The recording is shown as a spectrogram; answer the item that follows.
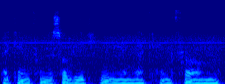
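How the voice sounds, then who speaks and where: A man's voice: deep voice, a little fast. A man whose native language is Portuguese, speaking in a casual solo podcast ramble, hesitant and reflective as he searches for words. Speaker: podcast host; classical singer. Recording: clear steady background noise.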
